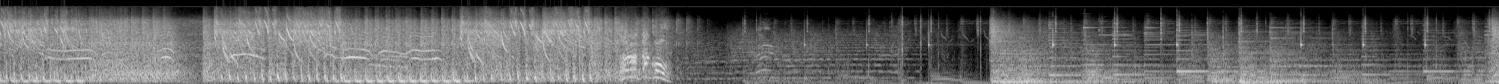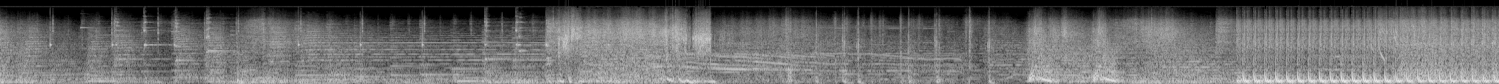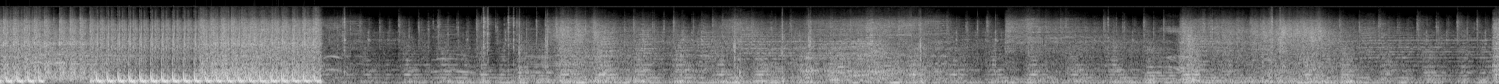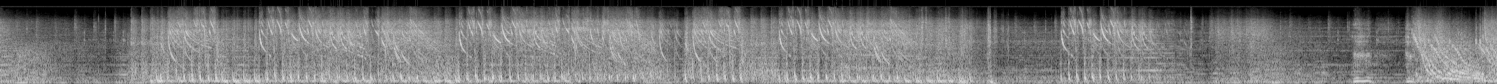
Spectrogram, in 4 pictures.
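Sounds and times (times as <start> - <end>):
rapid automatic gunfire: 0.0 - 6.7, 25.2 - 33.2, 46.1 - 58.0, 59.1 - 59.9
ricochet whines: 2.1 - 6.0, 46.6 - 55.0, 55.6 - 56.8, 59.0 - 59.9
person crying out: 3.4 - 4.5.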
